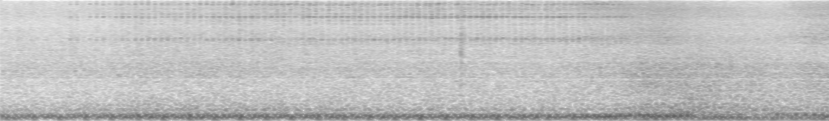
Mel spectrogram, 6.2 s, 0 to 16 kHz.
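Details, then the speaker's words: 1977 Ford F-250 Dentside 4WD V8, revived after sitting 15+ years, after its fuel pump was repaired. A deep, slightly uneven idle rumble, running steadily though a bit rough. It runs fine, though not the cleanest sounding vehicle. "and as you can see she's running fine now she may not be the cleanest sounding vehicle right now but that's some project for later on"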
